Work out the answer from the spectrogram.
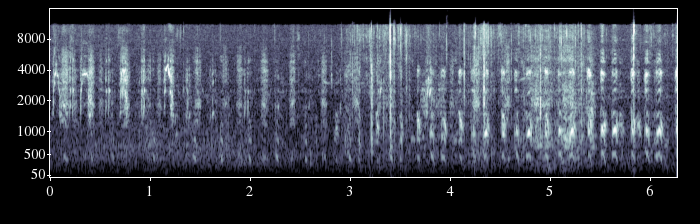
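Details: Chukar partridge during a spring 2019 hunt in snowy mountains, around 11:30, giving a dense, rapid run of harsh clucking chuck notes, several birds overlapping at over two per second, against a faint background hiss.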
